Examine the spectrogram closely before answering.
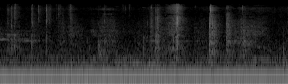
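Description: Faint, scattered clicks and taps of batteries being pressed into a plastic battery holder, over a low steady hum.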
